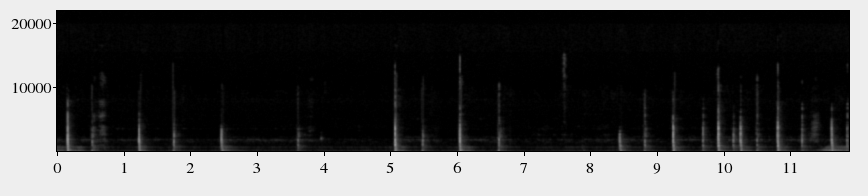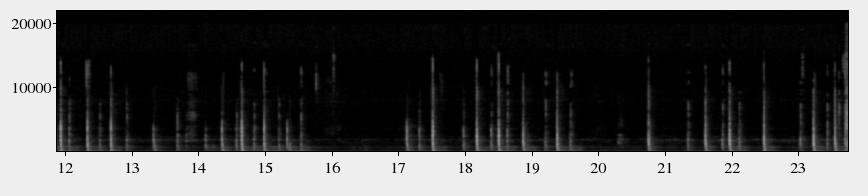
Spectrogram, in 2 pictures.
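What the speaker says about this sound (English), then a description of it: "I'm just going to write this down." Chalk or marker writing on a lecture board during a multivariate calculus class: scattered sharp taps and scratchy strokes in irregular bursts, faint and close, with no talking.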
